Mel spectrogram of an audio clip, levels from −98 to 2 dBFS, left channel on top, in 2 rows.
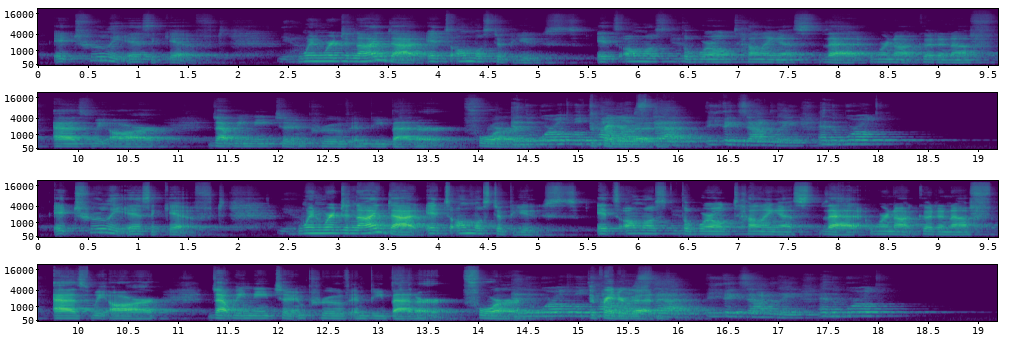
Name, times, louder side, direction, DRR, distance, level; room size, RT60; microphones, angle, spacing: voice 1, 0.2-2.3 2.6-14.4 15.3-15.7, right 6 dB, 45° right, 12 dB, 0.7 m, -35 dB
voice 2, 14.1-18.0, left 1 dB, 25° left, -2 dB, 3.0 m, -42 dB
9.8 x 8.1 x 5.3 m, 1.3 s
head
